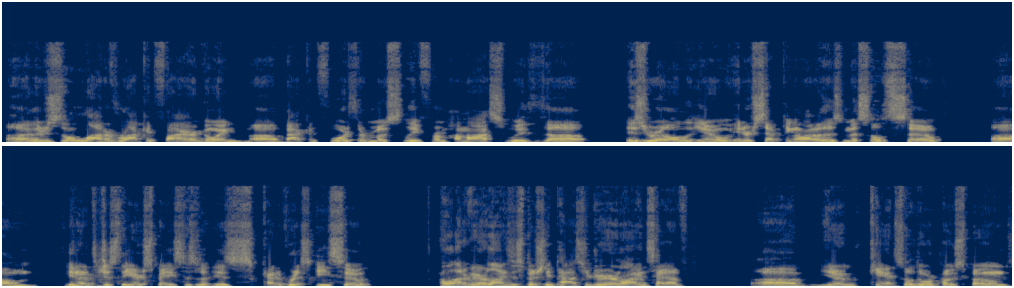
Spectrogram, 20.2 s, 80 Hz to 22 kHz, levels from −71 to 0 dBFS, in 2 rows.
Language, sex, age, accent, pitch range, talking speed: English, male, 40-59, American, 100-120 Hz, 165 wpm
